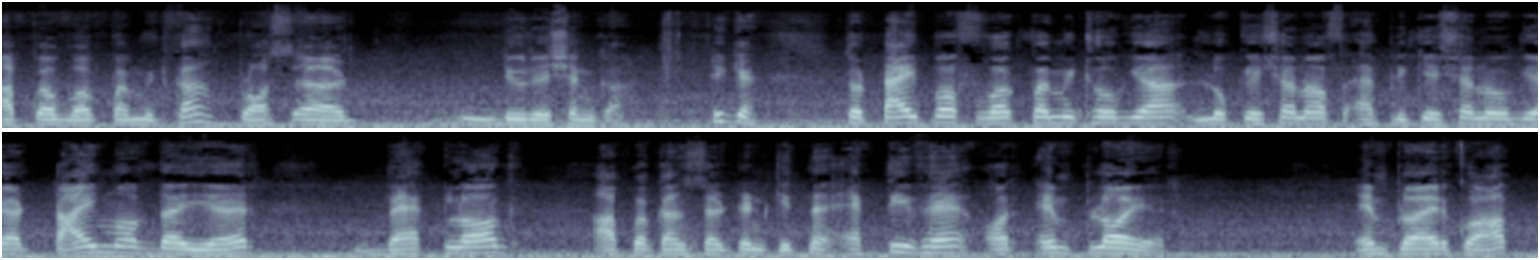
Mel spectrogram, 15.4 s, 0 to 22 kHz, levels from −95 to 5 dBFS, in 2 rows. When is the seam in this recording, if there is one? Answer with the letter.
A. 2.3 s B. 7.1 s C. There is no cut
C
